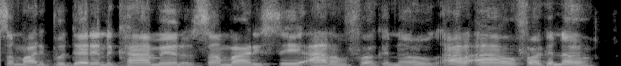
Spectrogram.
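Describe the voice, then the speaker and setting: The delivery is fairly quick, with lively intonation. The recording is very clean and the background silent. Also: man. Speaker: podcast host. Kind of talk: heated debate. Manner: fast; animated.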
